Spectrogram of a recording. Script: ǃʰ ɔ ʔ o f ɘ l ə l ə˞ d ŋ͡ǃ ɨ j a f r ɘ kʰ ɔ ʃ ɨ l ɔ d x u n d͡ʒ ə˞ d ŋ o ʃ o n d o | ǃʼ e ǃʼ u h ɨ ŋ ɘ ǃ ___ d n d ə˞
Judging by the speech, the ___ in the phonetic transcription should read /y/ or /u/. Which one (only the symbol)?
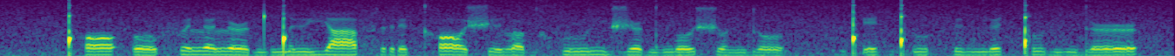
u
